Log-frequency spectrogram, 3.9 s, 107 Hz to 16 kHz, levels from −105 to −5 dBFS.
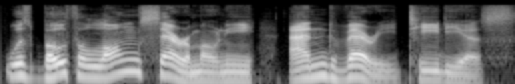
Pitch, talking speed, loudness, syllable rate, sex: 135 Hz, 140 wpm, -21 LUFS, 3.9 syllables/s, male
